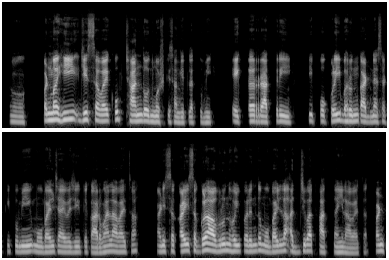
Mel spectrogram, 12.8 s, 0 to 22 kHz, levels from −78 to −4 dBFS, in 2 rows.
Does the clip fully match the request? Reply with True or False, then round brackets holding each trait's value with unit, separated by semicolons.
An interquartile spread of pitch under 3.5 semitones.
True (2.6 semitones)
